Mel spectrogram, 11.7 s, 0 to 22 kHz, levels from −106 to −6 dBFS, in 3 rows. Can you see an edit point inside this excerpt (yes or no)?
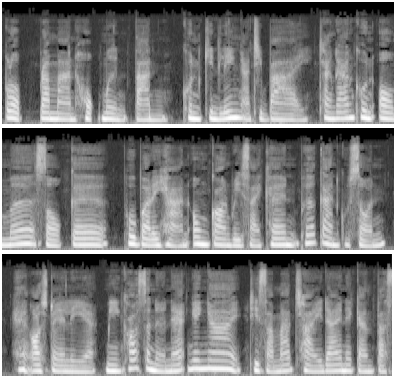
yes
